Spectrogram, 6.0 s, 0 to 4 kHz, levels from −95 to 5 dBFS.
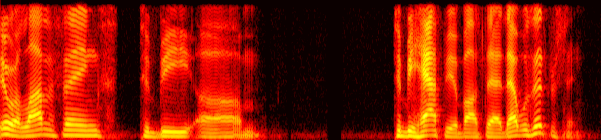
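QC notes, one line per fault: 2.12–3.43 s, repeated stalls (stutter): the speech hiccups six times, dragging and stuttering as short stretches of sound are held and smeared forward, the longest hold about 144 ms and faded, roughly a fifth of this span. Packets reached the jitter buffer late or too slowly, so it kept running dry and the receiver extended the last sound until data resumed. Nothing is lost, only delayed, over a narrowband call path that cuts off above 4 kHz.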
